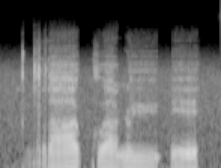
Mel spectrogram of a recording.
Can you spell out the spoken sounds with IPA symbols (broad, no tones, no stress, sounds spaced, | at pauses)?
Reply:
ɡ r a kʷ a ɳ y ʔ ɪ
